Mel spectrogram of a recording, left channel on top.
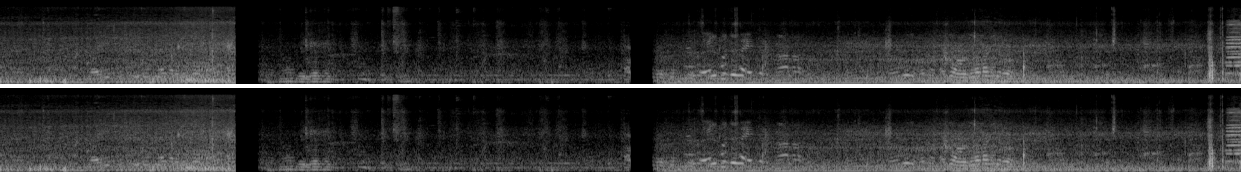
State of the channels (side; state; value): both; identical; correlation 1.00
